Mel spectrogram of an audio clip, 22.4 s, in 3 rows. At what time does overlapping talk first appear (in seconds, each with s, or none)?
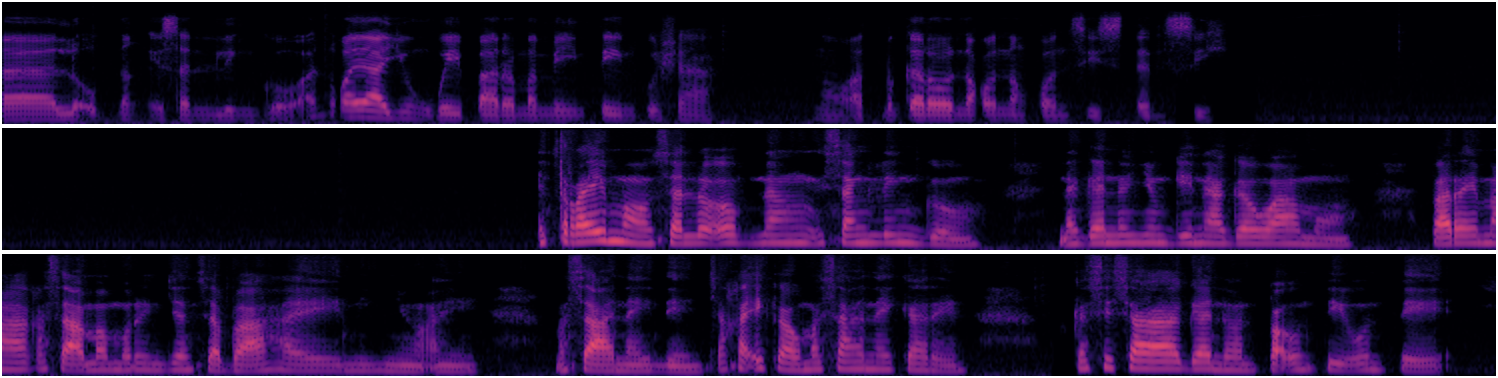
none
